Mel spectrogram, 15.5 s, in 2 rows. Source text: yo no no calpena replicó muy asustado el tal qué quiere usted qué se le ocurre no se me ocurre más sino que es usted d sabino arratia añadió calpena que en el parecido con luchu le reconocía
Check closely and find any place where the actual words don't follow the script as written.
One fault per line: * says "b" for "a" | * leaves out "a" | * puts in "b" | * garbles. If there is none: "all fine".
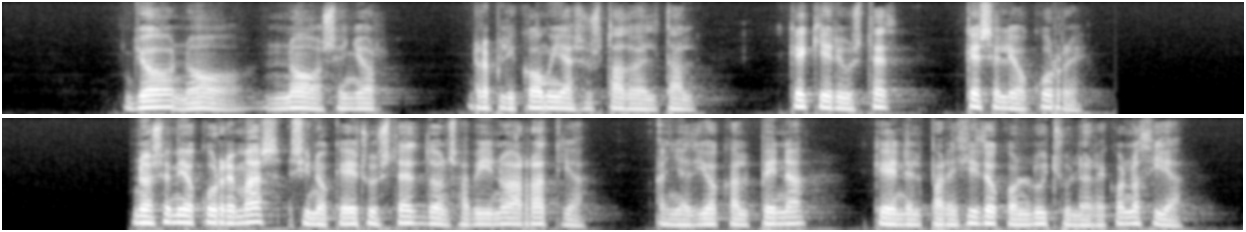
* says "señor" for "calpena"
